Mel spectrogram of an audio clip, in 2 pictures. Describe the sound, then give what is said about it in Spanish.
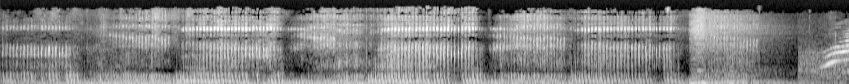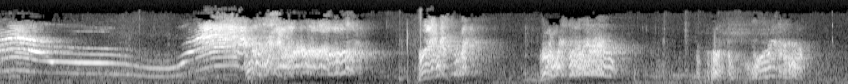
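Cats fighting: a low, rough growling rumble for several seconds, then loud, wavering yowls and shrill screeching cries that rise and fall, intense. “No hay una pelea campal de gatos afuera de su casa o autos, es tan solo nuestra historia sonora.”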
